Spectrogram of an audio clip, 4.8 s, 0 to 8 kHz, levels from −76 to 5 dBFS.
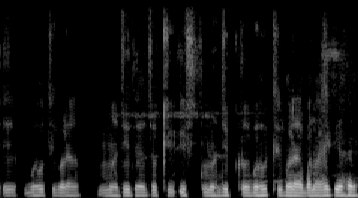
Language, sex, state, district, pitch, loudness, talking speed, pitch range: Hindi, male, Bihar, Darbhanga, 120 Hz, -24 LUFS, 215 wpm, 115-120 Hz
